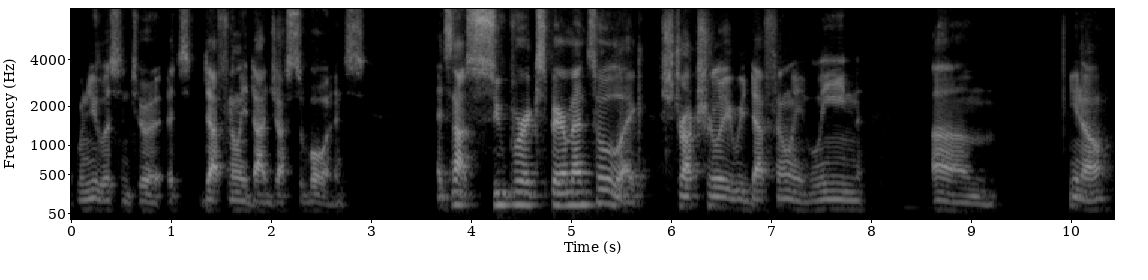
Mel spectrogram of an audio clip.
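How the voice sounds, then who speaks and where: A young man, a singer, talking in a laid-back, slangy way as an interview guest. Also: low voice. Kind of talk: casual interview chat.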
